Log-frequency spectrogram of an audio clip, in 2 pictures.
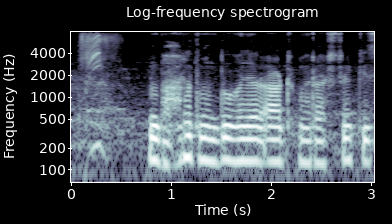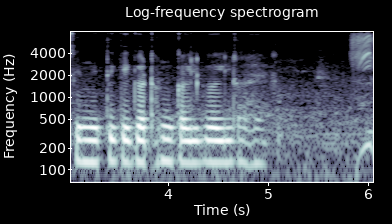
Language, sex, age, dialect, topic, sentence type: Bhojpuri, male, 25-30, Western, agriculture, statement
